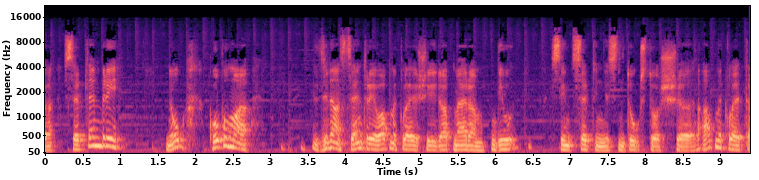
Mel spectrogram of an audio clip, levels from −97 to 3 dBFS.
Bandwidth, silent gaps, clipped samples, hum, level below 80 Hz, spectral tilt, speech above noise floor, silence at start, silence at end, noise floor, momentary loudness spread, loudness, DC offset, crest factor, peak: 12.5 kHz; none; under 0.1%; none; -48 dBFS; -5 dB/octave; 22 dB; 0 s; 0 s; -35 dBFS; 9 LU; -14 LUFS; under 0.1%; 14 dB; 0 dBFS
